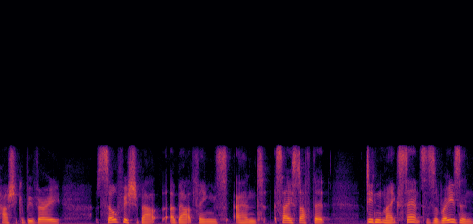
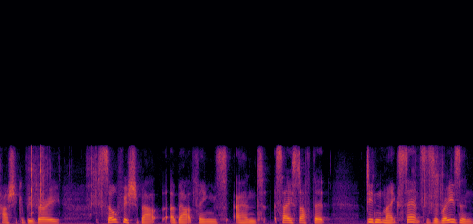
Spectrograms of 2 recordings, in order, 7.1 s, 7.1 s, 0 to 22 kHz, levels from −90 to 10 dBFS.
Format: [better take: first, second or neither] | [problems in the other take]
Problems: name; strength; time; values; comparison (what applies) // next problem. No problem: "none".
first | background sound (Chewing, mastication); 19 dB below the speech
